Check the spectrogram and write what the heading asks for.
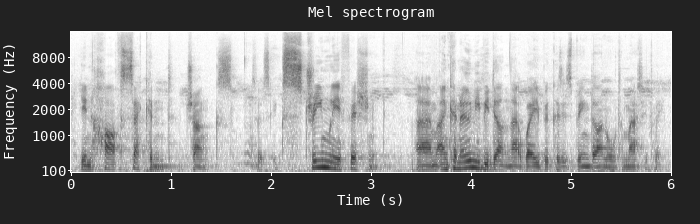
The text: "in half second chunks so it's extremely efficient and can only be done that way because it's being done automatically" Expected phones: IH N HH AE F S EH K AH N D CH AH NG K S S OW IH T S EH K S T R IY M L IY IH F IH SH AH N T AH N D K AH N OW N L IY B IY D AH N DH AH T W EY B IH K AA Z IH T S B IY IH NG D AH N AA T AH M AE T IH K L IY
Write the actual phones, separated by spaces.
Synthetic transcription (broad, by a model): IH N HH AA F S EH K AH N D CH AH NG K S S OW IH T S EH K S T R IY M L IY IH F IH SH AH N T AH N K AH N OW N L IY B IY D AH N DH AH T W EY B IH K AA Z IH T S B IY IH NG D AH N AA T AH M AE T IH K L IY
